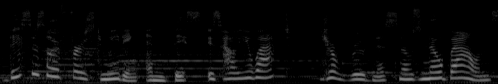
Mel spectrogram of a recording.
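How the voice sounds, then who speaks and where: Haughty, higher-pitched lady fighter. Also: expressive, moderate pace, darkish tone, faint music behind. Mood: haughty, indignant. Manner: haughty, formal. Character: haughty, indignant noblewoman-like fighter.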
